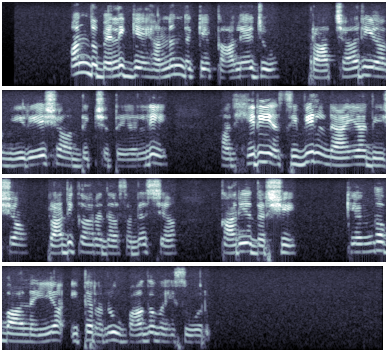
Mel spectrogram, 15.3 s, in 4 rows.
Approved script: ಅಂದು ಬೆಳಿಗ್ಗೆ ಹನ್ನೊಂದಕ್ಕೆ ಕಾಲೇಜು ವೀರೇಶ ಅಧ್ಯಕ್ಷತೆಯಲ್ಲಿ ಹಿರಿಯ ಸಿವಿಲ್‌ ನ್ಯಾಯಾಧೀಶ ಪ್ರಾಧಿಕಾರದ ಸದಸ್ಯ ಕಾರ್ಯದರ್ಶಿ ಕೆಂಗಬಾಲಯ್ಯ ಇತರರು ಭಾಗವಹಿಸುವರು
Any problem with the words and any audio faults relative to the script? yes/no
yes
